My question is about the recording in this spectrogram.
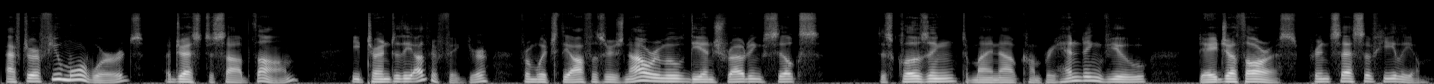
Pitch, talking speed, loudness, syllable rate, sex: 125 Hz, 145 wpm, -19 LUFS, 4.7 syllables/s, male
